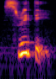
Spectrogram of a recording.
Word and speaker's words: স্মৃতি: আমি যদি বলি স্মৃতি, শ্রী, স্মৃতি, তাই না? আমরা কিন্তু স্মৃতি বলি না, হ্যাঁ, ময়ের উচ্চারণটা করি না, আমরা শুধুমাত্র স্মৃতি বলি। তো সেক্ষেত্রে আমার উচ্চারণটা কি হবে?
